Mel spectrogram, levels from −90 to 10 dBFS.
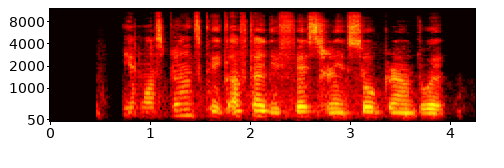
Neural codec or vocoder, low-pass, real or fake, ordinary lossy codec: none; 10.8 kHz; real; none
